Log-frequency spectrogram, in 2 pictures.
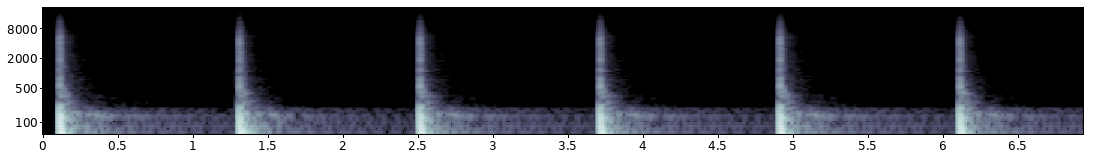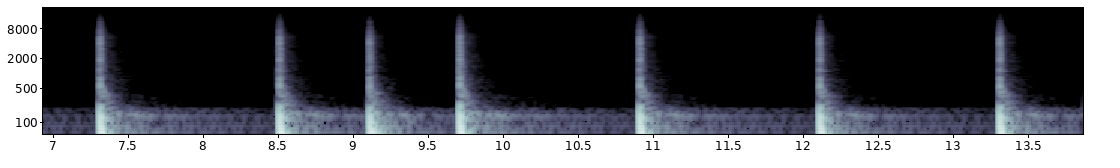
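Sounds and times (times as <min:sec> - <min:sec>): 
dry kick drum: 0:00.1 - 0:00.5, 0:01.3 - 0:01.7, 0:02.5 - 0:02.9, 0:03.7 - 0:04.1, 0:04.9 - 0:05.3, 0:06.1 - 0:06.5, 0:07.3 - 0:07.7, 0:08.5 - 0:10.1, 0:10.9 - 0:11.3, 0:12.1 - 0:12.5, 0:13.3 - 0:13.7.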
